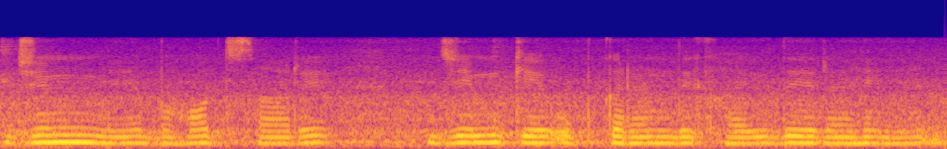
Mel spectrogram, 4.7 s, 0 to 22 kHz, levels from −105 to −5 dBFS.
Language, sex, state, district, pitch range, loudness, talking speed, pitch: Hindi, female, Haryana, Charkhi Dadri, 165-180 Hz, -16 LUFS, 140 wpm, 175 Hz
